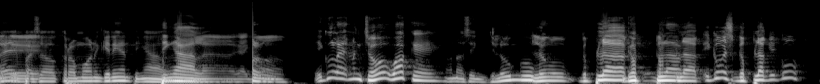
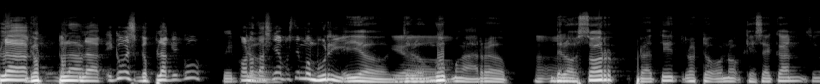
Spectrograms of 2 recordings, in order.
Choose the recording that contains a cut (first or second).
first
